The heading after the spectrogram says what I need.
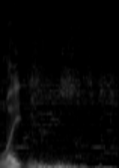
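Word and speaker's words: Leighten: And so they pronounce it Leighton.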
